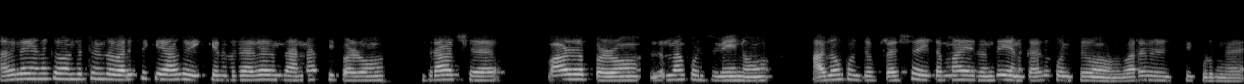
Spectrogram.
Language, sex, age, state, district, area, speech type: Tamil, female, 30-45, Tamil Nadu, Tiruchirappalli, rural, conversation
